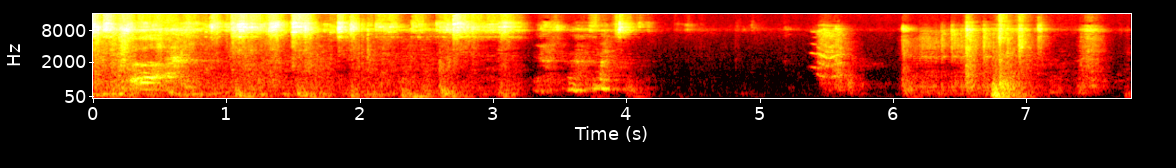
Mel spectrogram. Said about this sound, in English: One of my dogs likes to humph at me. You know, just sits there and grumps like hoof, hoof.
